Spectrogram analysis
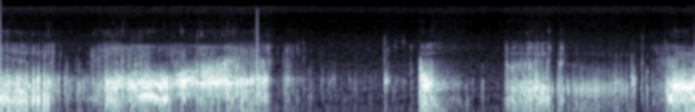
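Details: Long gurgling, rumbling runs of sound with brief quiet gaps from a person's stomach: ordinary stomach growling, borborygmi.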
